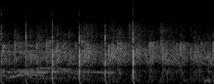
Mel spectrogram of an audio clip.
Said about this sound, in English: And kids, I think the kids need a round of applause.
